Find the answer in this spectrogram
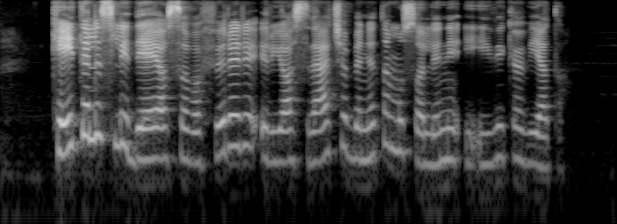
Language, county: Lithuanian, Kaunas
